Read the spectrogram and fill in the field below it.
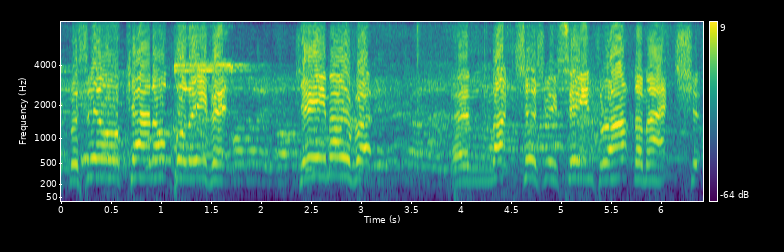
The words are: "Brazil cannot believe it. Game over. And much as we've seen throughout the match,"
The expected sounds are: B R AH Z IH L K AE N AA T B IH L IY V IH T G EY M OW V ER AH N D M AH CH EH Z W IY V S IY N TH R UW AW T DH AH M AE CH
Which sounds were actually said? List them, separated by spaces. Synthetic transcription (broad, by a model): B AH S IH L K AE N AA T B IH L IY V IH T G EY M OW V ER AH N M AH CH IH Z W IY V S IY N TH R UW AW T DH AH M AE CH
